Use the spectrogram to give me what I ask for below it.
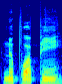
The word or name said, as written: nwpu apiñ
